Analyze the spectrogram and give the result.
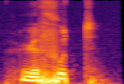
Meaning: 1. association football; football, soccer 2. footy (a nickname for several different football codes)
- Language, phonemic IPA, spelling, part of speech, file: French, /fut/, foot, noun, Fr-foot.ogg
